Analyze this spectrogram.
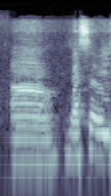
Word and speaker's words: Vasavi: Okay, I think it's wonderful that he's at Vasavi School. Is that the correct pronunciation? Yes, ma'am. Okay.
